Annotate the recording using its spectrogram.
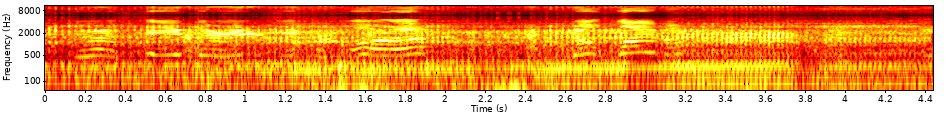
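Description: KTM dirt bike engine running steadily while the bike is ridden along a trail, heard from the rider's own bike.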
